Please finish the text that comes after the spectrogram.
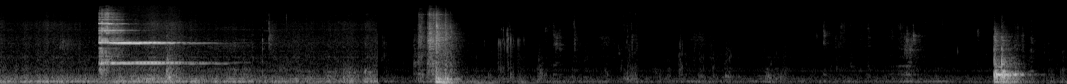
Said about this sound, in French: On trinque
